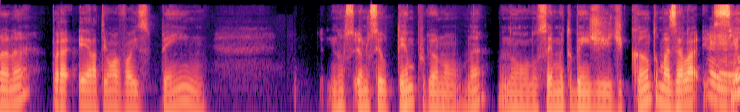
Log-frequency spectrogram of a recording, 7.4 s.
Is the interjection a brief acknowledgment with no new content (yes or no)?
no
